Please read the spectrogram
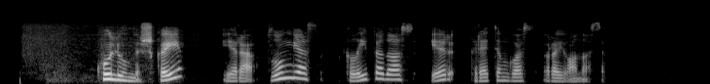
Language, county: Lithuanian, Kaunas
